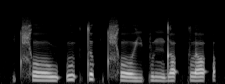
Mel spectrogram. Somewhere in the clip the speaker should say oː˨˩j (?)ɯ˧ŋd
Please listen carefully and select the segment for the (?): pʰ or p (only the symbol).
p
